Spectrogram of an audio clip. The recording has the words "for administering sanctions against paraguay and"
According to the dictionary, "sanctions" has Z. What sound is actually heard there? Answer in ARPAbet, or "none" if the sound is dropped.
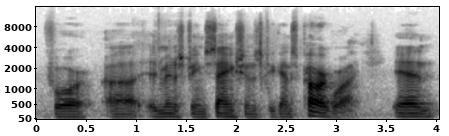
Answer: Z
